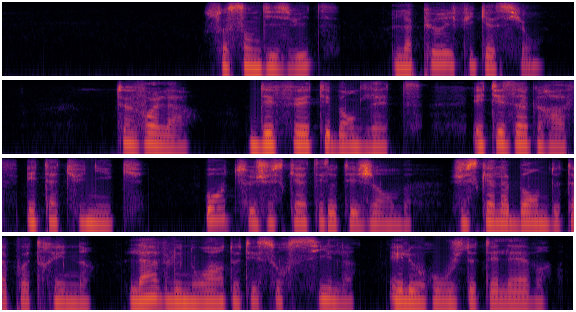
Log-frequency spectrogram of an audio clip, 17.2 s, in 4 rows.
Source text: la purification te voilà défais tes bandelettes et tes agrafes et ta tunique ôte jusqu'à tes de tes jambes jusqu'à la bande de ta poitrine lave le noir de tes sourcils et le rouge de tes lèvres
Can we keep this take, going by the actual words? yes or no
yes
